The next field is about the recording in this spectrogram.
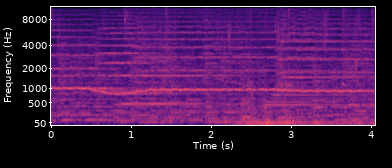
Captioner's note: rock crackling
